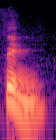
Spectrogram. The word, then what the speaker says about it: think: think.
